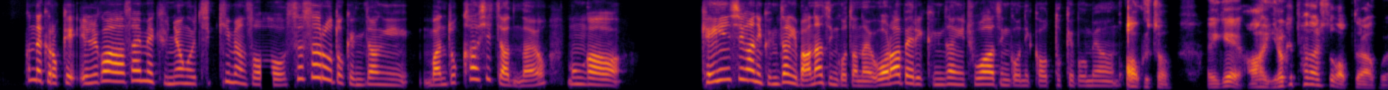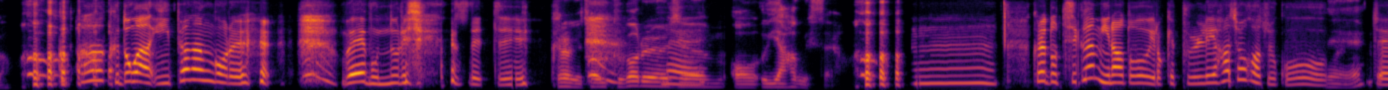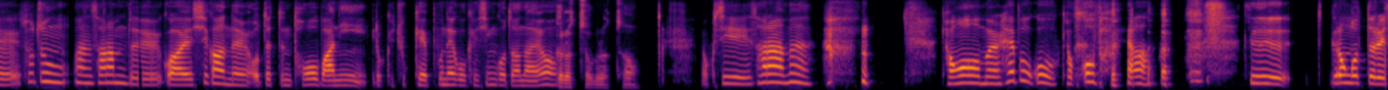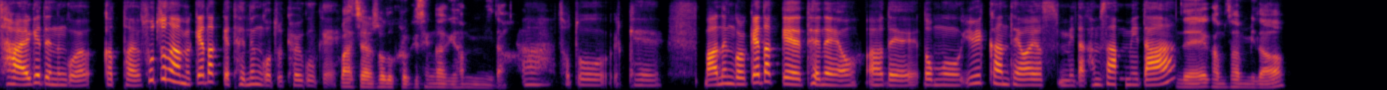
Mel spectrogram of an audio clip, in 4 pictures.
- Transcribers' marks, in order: in English: "워라밸이"; laugh; laugh; laughing while speaking: "누리셨을지"; laugh; laugh; lip smack; tsk; laugh; laughing while speaking: "봐야"; laugh
- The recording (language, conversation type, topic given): Korean, podcast, 일과 삶의 균형을 바꾸게 된 계기는 무엇인가요?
